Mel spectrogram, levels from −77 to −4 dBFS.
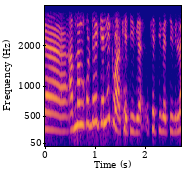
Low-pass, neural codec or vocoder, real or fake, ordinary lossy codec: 3.6 kHz; none; real; none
